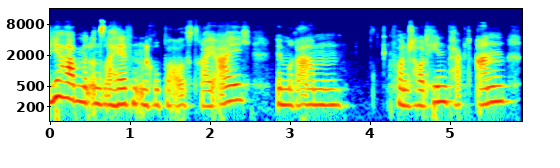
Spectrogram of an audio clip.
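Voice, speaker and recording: A woman talks at a fairly slow pace in an ordinary speaking voice. Her pitch is fairly high and her intonation fairly even. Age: 20s. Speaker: student and scout leader. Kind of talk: interview.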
